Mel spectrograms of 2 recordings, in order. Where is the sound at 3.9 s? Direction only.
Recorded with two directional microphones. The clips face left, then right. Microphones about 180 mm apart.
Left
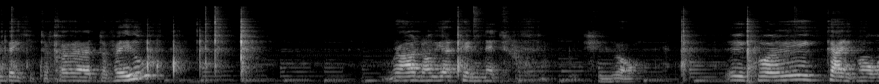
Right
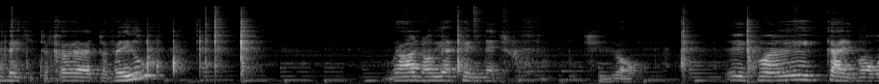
5° left (ahead or behind).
